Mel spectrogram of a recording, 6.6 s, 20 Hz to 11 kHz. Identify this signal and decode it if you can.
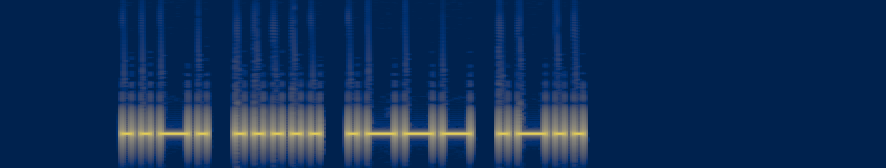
Morse code, heard as a keyed tone, about 17 wpm, 700 Hz. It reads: F5JL
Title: DXCC-100 Call Signs - 4 Characters - 17wpm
